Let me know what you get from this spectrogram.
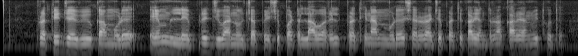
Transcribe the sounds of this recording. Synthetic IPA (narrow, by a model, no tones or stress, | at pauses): pɾət̪id͡ʑəjʋikamuɭeemlepɾid͡ʑiʋanut͡ɕjapeɕipəʈlaʋəɾiːlpɾət̪ʰinamːuɭeɕəɾeɾat͡ɕepɾət̪ikaɾjənt̪ɾəɳ̃akaɾjənʋiːt̪ɦot̪e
